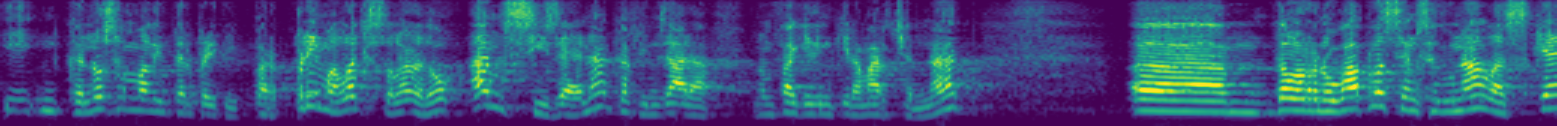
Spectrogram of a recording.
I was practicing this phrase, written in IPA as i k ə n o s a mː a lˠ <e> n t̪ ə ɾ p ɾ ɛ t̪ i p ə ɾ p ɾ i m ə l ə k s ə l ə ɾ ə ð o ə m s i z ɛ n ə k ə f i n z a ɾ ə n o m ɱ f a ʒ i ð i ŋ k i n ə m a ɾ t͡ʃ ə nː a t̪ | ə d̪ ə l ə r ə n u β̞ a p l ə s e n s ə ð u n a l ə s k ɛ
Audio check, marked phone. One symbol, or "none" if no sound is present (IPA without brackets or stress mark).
i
